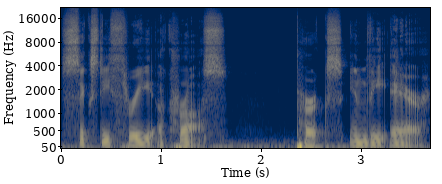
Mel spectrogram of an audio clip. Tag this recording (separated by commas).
Human voice, Speech, Male speech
